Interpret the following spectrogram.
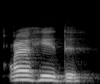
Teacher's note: وقف کی صورت میں دال پر قلقلہ ہوگا کیونکہ دال حروف قلقلہ میں سے ہے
